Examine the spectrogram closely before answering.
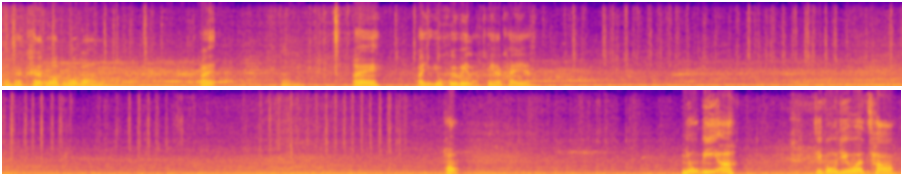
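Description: A metal tool scrapes and clicks against metal.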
